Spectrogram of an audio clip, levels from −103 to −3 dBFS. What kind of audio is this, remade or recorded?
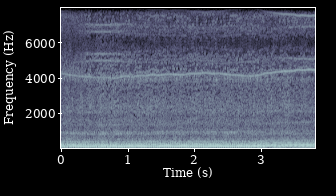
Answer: recorded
